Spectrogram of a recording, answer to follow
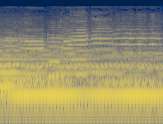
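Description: Violin playing long held notes of a Yiddish song, with upright piano accompaniment.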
